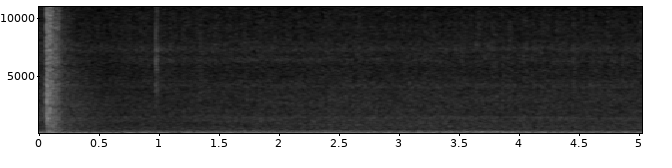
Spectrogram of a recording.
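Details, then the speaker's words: 1965 Ford Mustang convertible 289 V8, just started cold and warming up, good throttle response: deep steady rumble, even exhaust beat, no ticks or misses; normal idle. "Also hear that 289 sounds good."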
